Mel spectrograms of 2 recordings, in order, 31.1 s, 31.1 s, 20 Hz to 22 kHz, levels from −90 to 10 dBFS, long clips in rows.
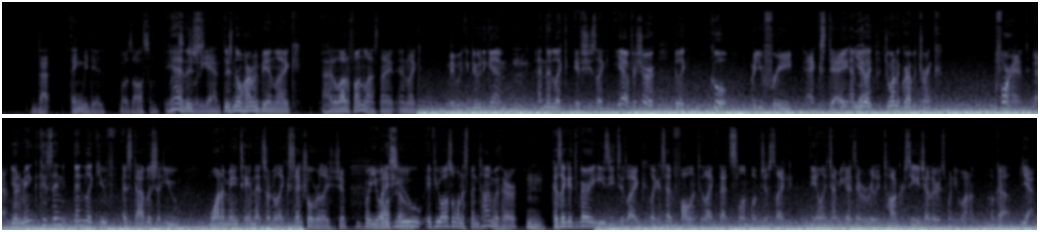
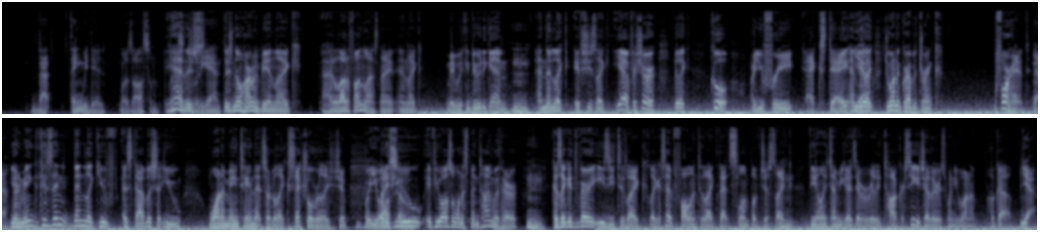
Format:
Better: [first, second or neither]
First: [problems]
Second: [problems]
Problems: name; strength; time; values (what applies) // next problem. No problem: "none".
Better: second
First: low rumble; loud; from 6 to 20 s and from 24 s on; 4 dB below the speech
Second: low rumble; faint; from 6 to 20 s and from 24 s on; 25 dB below the speech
